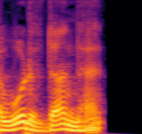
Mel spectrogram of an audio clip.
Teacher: The D in would becomes a flap T.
